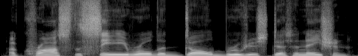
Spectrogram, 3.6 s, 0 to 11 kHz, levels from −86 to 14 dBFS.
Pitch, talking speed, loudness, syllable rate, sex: 170 Hz, 135 wpm, -17 LUFS, 4.2 syllables/s, female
